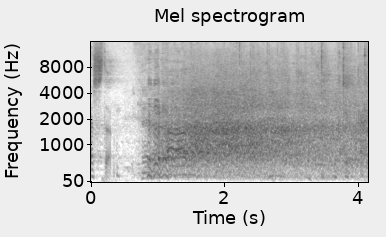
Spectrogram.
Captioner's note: audience laughs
